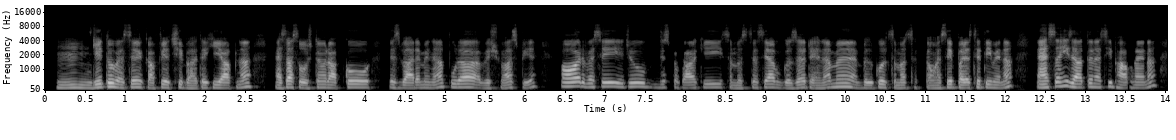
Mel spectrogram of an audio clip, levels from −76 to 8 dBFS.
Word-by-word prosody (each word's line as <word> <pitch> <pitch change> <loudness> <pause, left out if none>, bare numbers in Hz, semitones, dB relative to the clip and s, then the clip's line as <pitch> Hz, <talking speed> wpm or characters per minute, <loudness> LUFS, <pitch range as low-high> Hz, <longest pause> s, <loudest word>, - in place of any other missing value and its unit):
हुँ। 135 -1 -5
ये 150 +2 +4
तो 175 +2 +6
वैसे 155 +1 +1
काफ़ी 125 +3 0
अच्छी 140 +1 -2
बात 115 -3 -4
है - - +2
कि 135 0 -1
आप 125 - -1
ना 170 +5 +1 0.3
ऐसा 130 +4 +5
सोचते 125 -2 -2
हैं - - -1
और 140 - -2
आपको 130 +4 +2 0.5
इस 135 -3 -3
बारे 125 0 +2
में 135 0 -7
ना 135 +6 -1
पूरा 160 -1 +1 0.2
विश्वास 125 +3 -5
भी 125 - -5
है। 175 - -8 0.4
और 195 0 +7
वैसे 170 +2 -1
ये 185 -2 +2
जो 180 - +2 0.3
जिस 145 0 -10
प्रकार 130 0 -1
की 155 +4 -9 0.2
समस्या 120 -2 -9
से 135 +4 -3
आप 150 -1 +2
गुज़र 125 +4 -2
रहे 125 - -4
हैं 120 - -7
ना 130 - 0
मैं 170 -5 0
बिल्कुल 130 +4 0
समझ 125 -1 -5
सकता 125 -2 -10
हूँ। 120 +1 -4
ऐसी 130 +5 +1
परिस्थिति 145 +2 +1
में 135 -2 -3
ना 155 +8 -1 0.4
ऐसा 150 +6 +1
ही 210 +2 +2
ज़्यादातर 165 0 +3
ऐसी 155 +4 -4
भावनाएँ 130 -3 0
ना 205 - -3
140 Hz, 225 wpm, -25 LUFS, 125-155 Hz, 0.5 s, और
